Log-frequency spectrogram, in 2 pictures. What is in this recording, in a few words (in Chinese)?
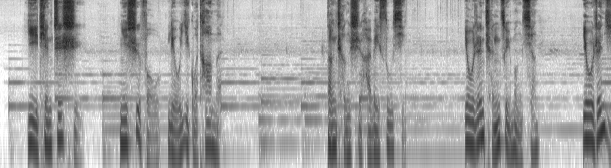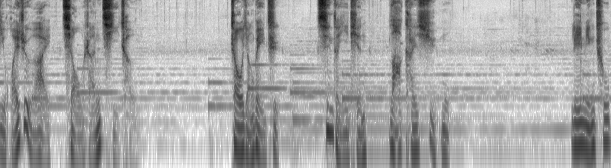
纪录片 青年（18-35）; 日与夜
